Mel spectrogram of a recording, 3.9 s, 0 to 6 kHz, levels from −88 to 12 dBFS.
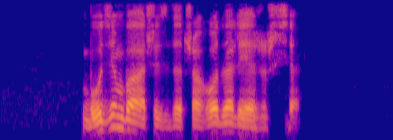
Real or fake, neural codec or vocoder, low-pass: real; none; 5.4 kHz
